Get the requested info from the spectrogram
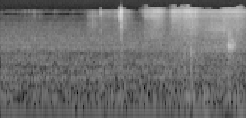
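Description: Faint handling of a paper sticker with metal tweezers: the sticker is lifted off its backing sheet and laid onto the planner page, with one small sharp click about a second in.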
